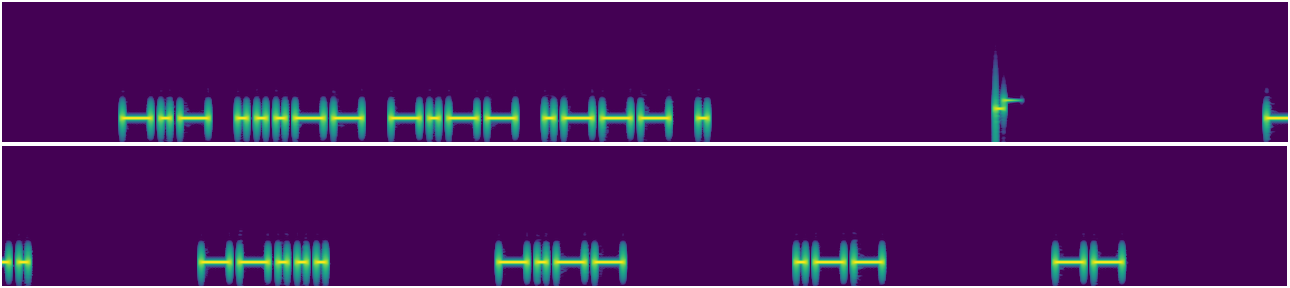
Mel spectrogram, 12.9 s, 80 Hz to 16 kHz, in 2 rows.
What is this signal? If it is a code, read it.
Morse code, heard as a keyed tone, about 25 wpm, spaced as for 13 wpm, 700 Hz. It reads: K3YJE N7YWM
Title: USA Call Signs - 5 Characters - 6x Character Spacing - 25wpm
